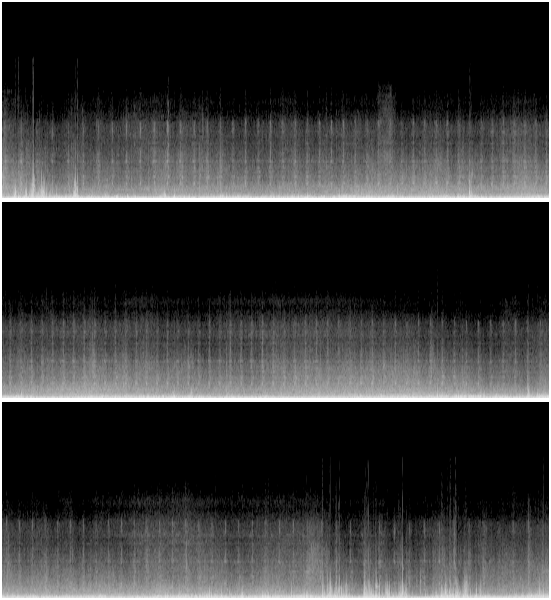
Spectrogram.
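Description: Loud, steady wind buffeting the microphone of a camera riding on a speed e-bike at speed, mixed with a continuous deep rumble of the tyres over the road surface.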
